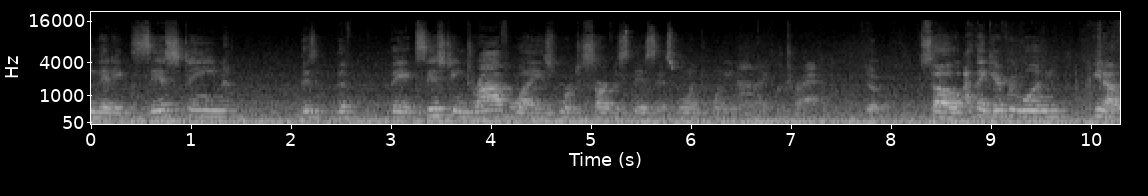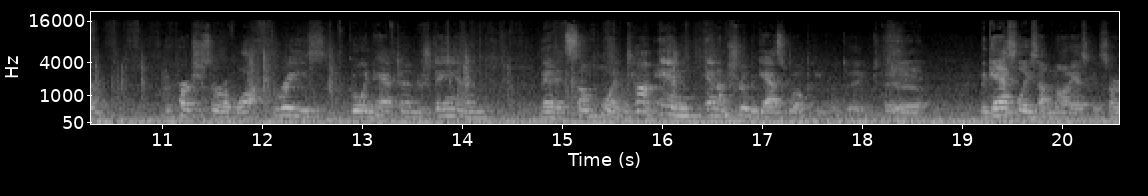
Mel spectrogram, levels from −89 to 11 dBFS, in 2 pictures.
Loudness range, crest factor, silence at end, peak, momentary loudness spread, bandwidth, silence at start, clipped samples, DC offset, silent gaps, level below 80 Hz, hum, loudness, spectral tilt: 4 LU; 20 dB; 0 s; -12 dBFS; 10 LU; 16 kHz; 0 s; under 0.1%; under 0.1%; none; -40 dBFS; none; -32 LUFS; -6 dB/octave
